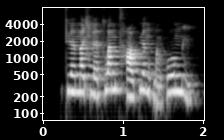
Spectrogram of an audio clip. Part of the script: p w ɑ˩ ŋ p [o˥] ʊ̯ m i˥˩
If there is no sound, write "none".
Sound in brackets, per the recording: o˥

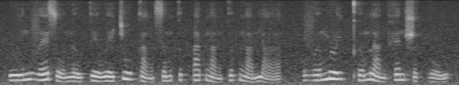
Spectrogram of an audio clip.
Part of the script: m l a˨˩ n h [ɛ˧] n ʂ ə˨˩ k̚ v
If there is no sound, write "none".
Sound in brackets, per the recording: ɛ˧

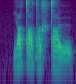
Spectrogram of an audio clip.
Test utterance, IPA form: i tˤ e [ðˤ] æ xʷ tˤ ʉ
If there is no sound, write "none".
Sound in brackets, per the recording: dˤ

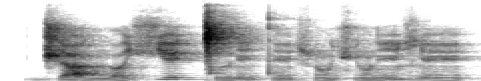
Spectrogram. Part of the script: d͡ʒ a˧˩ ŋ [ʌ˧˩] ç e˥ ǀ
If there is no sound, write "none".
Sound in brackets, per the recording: ʌ˩˧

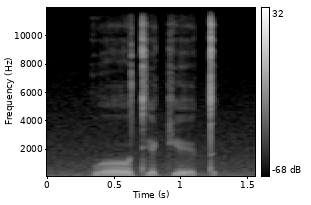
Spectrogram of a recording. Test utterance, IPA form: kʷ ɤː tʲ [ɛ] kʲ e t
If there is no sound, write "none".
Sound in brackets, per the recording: ɛ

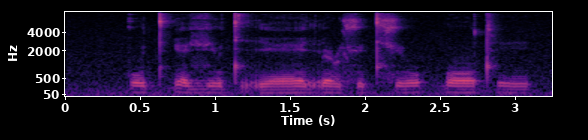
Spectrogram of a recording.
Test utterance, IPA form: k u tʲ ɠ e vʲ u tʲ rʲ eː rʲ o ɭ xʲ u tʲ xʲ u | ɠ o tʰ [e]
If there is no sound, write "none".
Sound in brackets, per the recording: i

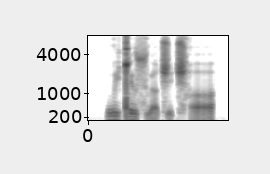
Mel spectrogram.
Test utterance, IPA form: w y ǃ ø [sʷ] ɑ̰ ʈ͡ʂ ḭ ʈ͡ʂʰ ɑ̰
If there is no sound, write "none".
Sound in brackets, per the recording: sʷ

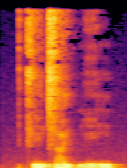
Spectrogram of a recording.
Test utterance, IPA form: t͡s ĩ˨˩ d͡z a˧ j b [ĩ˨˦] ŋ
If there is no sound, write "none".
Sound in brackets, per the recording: ĩ˨˦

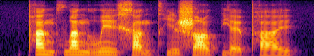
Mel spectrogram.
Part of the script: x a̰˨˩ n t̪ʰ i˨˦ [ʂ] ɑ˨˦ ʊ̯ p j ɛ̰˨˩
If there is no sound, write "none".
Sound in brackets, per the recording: ʂ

